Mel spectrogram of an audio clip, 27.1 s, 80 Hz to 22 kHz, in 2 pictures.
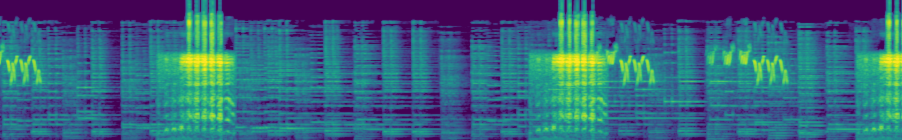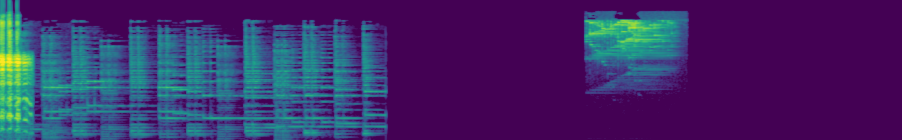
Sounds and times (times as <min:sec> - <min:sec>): Music: 0:00.0 - 0:19.4, 0:22.4 - 0:23.9.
